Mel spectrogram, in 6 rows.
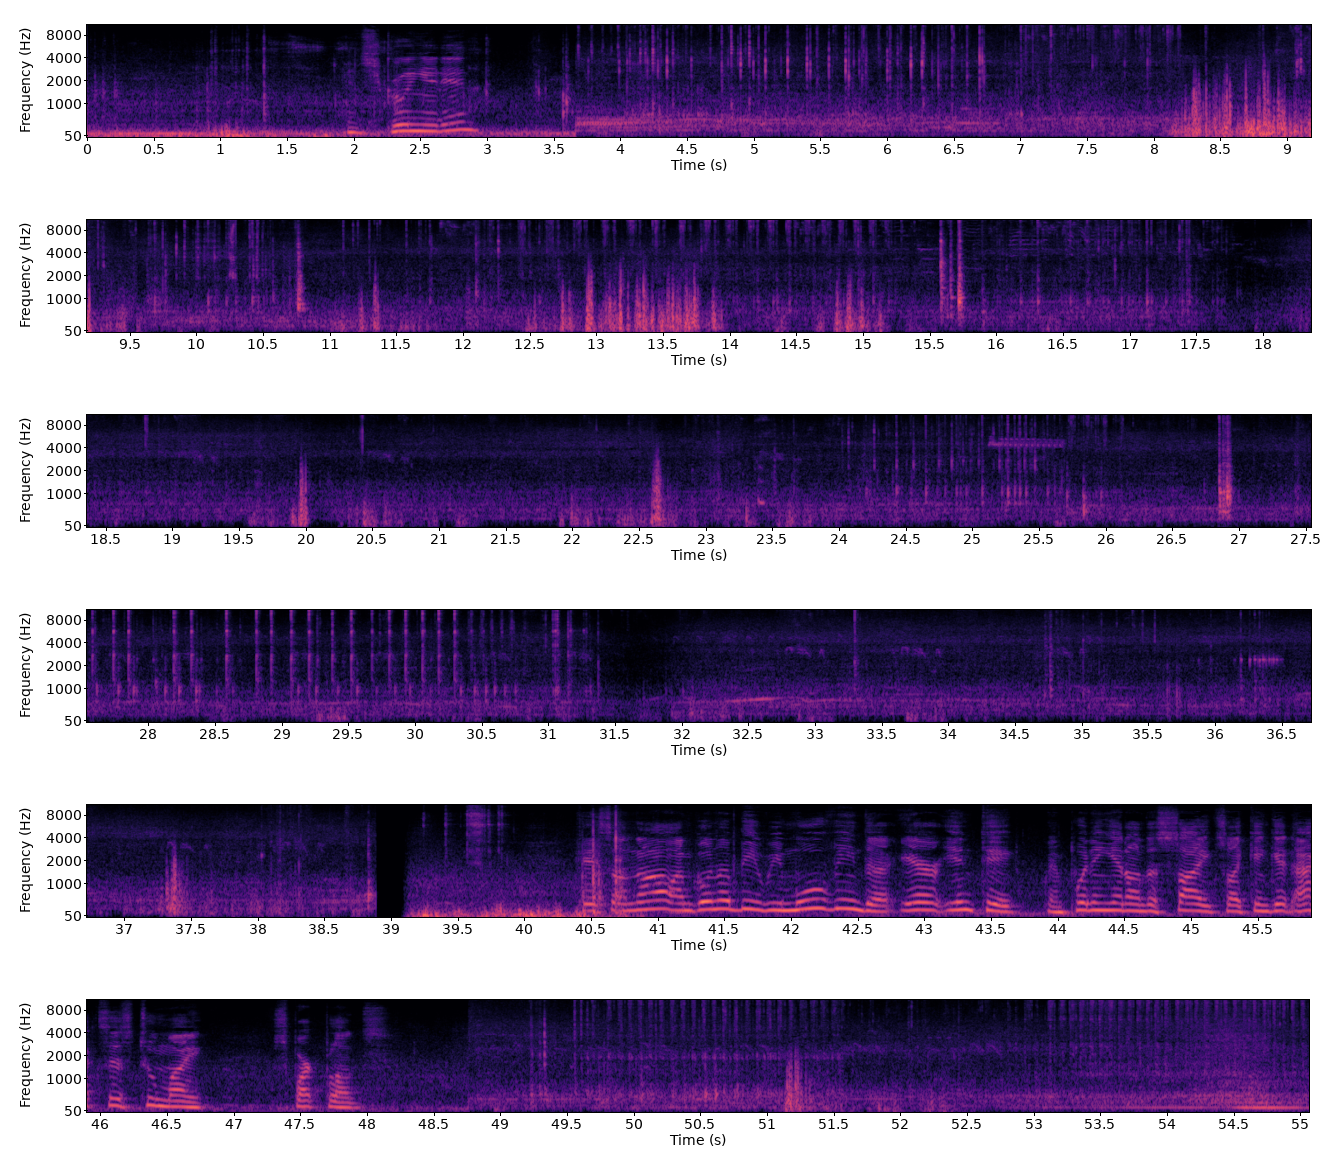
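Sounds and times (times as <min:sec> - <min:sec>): hand ratchet clicking: 0:09.0 - 0:17.6, 0:27.5 - 0:31.4, 0:52.8 - 0:55.0.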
